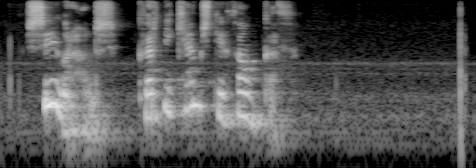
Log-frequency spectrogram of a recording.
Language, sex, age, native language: Icelandic, female, 50-59, Icelandic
